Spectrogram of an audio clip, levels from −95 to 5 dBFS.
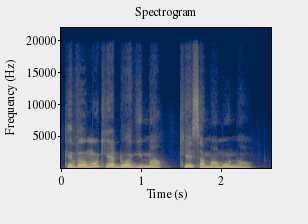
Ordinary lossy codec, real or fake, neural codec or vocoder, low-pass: none; fake; autoencoder, 48 kHz, 32 numbers a frame, DAC-VAE, trained on Japanese speech; 19.8 kHz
